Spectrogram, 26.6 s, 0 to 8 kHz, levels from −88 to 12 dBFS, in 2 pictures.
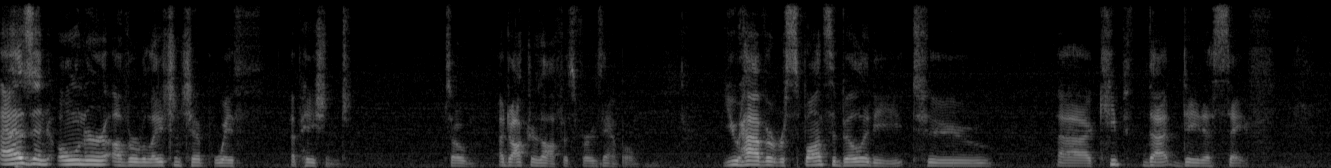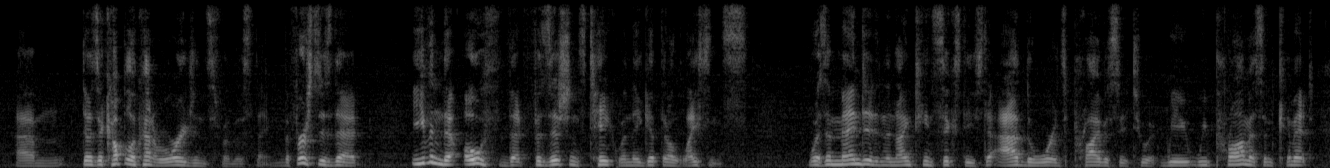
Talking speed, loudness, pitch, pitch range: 155 wpm, -36 LUFS, 160 Hz, 140-180 Hz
